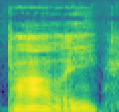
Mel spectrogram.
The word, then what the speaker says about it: Pali: frightful precipice of the pali pronounced pali intelligent natives claim that there is no r in the kanaka alphabet in front and then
